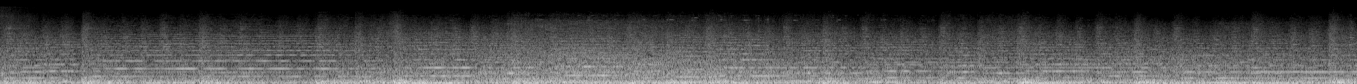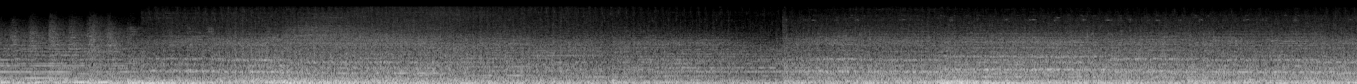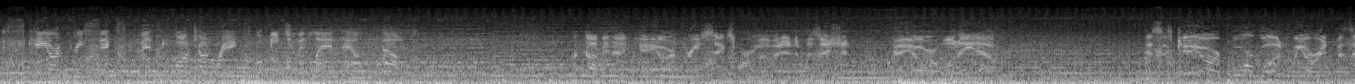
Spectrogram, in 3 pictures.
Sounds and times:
Music: 0:00.0 - 0:40.6.

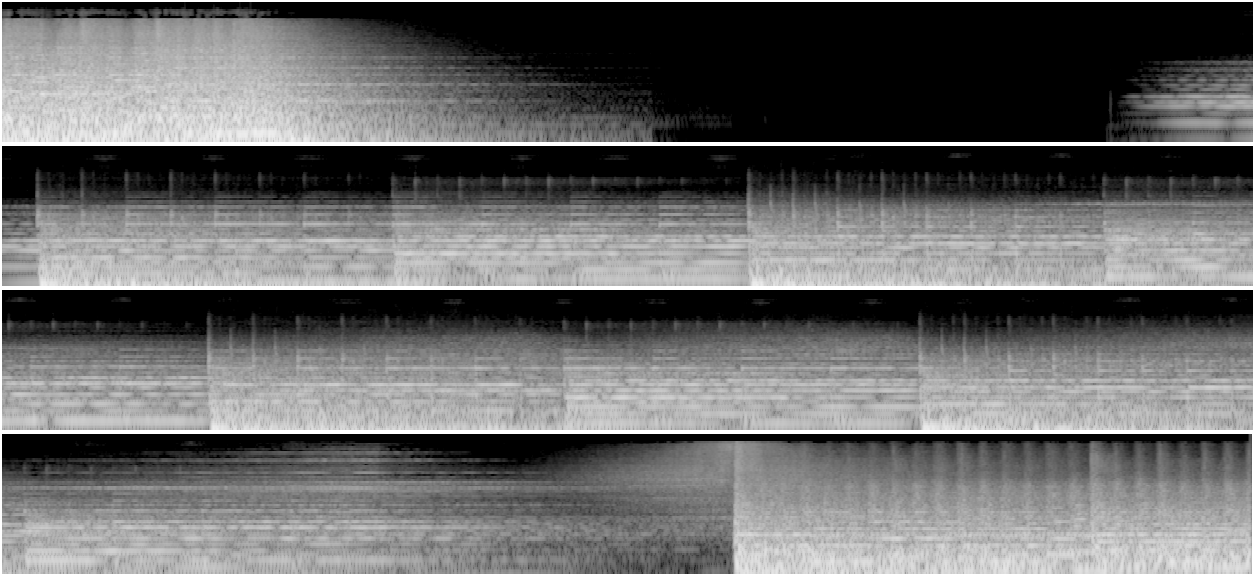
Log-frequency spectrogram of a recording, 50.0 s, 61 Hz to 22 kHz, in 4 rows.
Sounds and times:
Music: 0:00.0 - 0:06.8, 0:11.1 - 0:50.0.

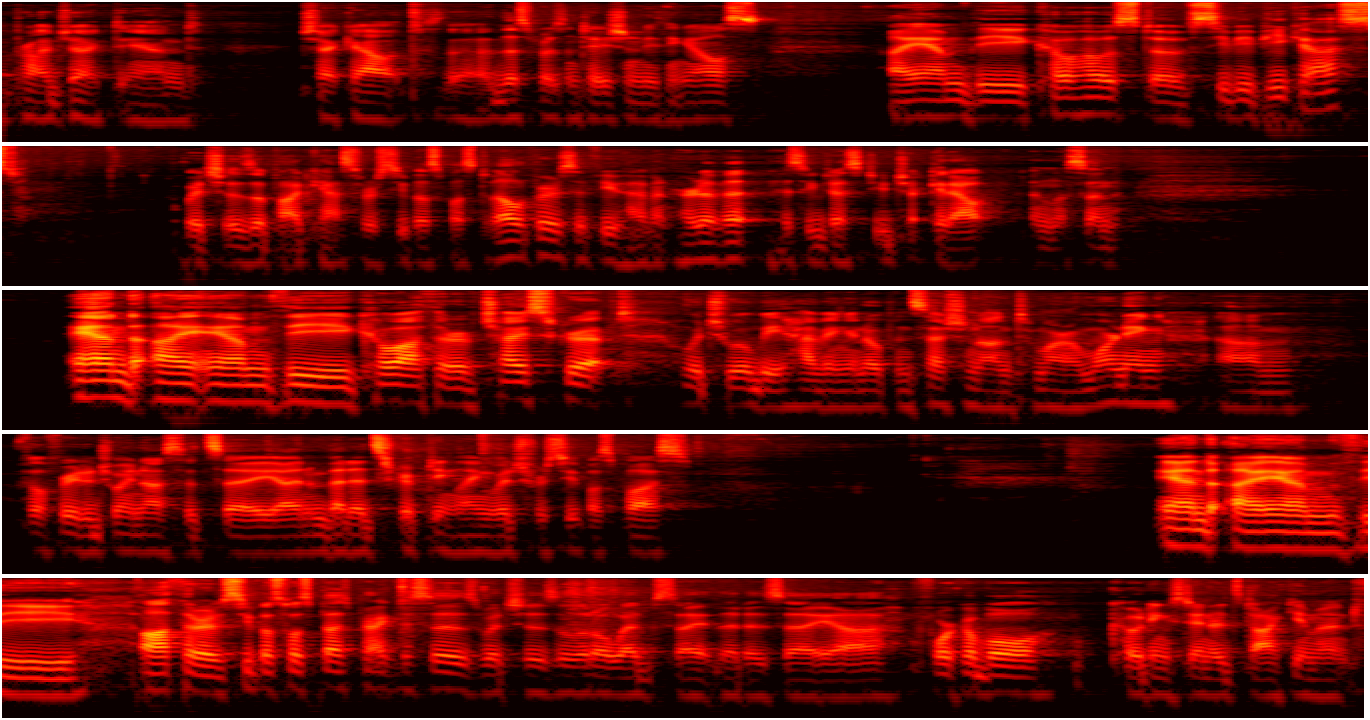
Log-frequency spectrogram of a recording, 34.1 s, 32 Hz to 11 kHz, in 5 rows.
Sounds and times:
Speech: 0:00.0 - 0:07.1, 0:07.7 - 0:12.5, 0:14.0 - 0:24.0, 0:26.2 - 0:34.1.

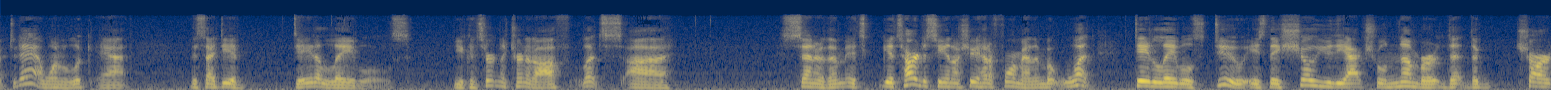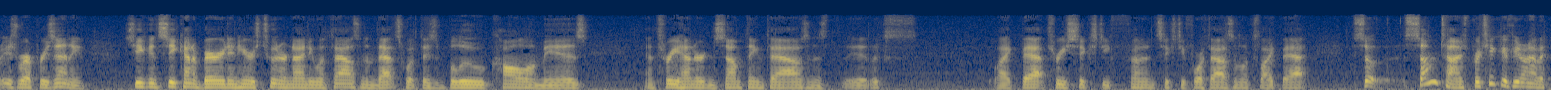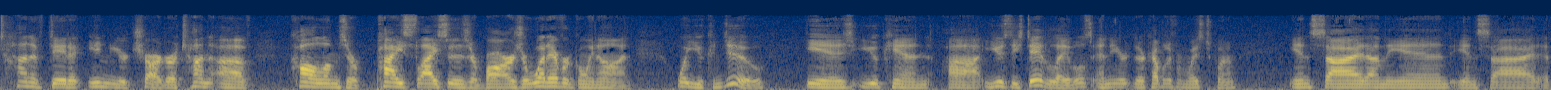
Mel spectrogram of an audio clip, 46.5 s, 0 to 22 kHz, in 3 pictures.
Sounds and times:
Speech: 0:00.0 - 0:06.8, 0:07.8 - 0:21.4, 0:22.0 - 0:24.7, 0:25.4 - 0:46.5.

